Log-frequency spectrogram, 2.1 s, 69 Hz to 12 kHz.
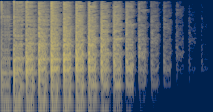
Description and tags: cabo del 02
efeitos produzidos atraves de um cabo p10 e processamentos!!
cable, FX, cabo, delay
